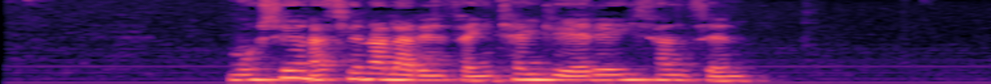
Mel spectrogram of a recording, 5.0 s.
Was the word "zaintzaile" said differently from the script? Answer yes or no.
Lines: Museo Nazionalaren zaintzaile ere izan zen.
no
